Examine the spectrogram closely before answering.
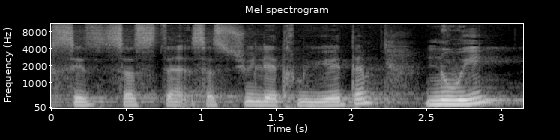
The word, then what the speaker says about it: nuit: Nuit, donc c'est T.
